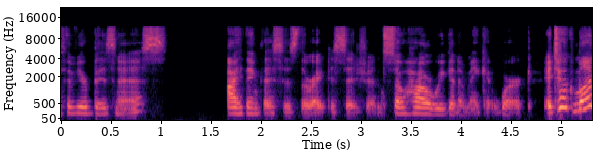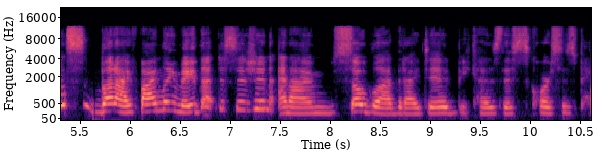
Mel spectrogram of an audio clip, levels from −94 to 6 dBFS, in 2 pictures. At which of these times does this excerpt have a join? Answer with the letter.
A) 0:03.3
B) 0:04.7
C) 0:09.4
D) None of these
B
